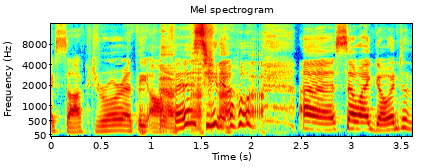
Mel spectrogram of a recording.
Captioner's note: laughter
